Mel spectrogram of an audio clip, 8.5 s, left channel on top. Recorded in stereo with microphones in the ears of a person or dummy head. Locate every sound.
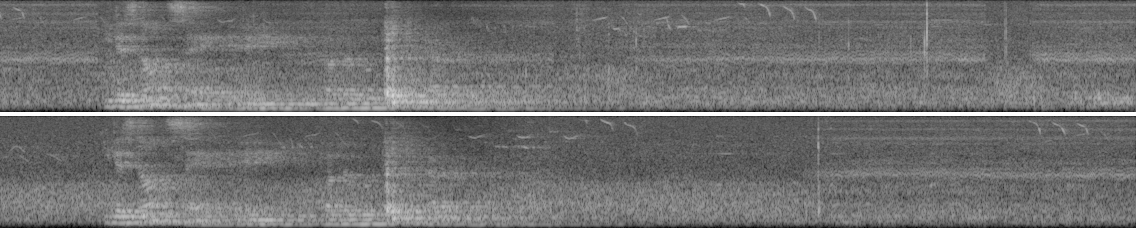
0.8 s a man speaking: 25° right (ahead or behind), 5.5 m
2.9 s a thud: 15° left (ahead or behind), 1.8 m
